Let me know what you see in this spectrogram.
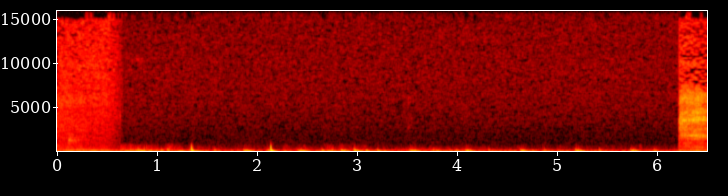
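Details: Soft, steady, slightly fast low heart thumps with no extra sounds, from a young athlete at a pre-competition sports checkup, nervous and a bit accelerated, at rest before exercise; doctor finds no problems; normal heart sounds at rest.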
